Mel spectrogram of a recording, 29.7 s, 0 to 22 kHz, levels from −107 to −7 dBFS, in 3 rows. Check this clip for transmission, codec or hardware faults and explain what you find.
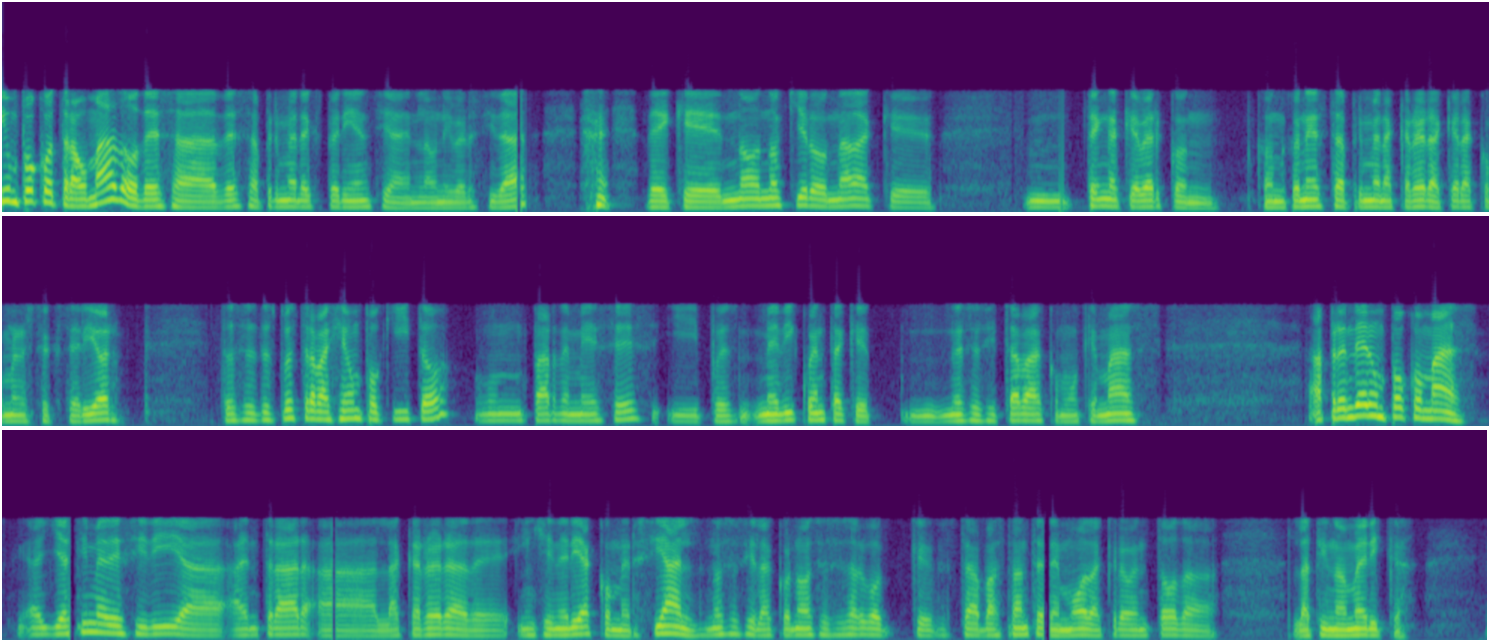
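Yes, there is one transmission fault: packet loss filled with silence, occurring five times across the speech. The telephone band limit of the G.711 coding is audible but is not a fault.

Packet loss filled with silence occurs at 3.43–3.53 s (about 60 ms of gaps scattered over 100 ms, longest 30 ms), 7.05–7.07 s, 20.27–20.31 s, 22.02–22.05 s and 26.76–26.81 s. Each sounds like a hard-edged dropout. Lost packets were replaced with silence, and the gap lengths, all multiples of 10 ms, fit 10 ms packets.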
